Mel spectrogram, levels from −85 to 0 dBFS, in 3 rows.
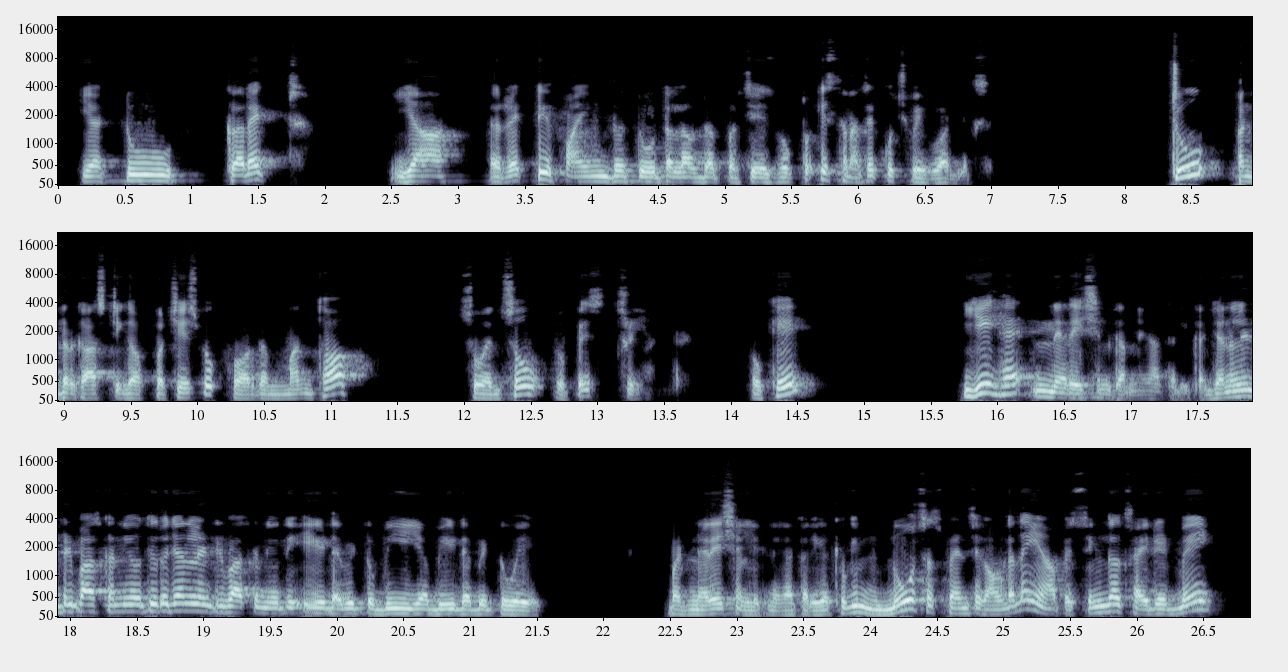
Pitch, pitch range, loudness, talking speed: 120 Hz, 105-135 Hz, -17 LUFS, 175 wpm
